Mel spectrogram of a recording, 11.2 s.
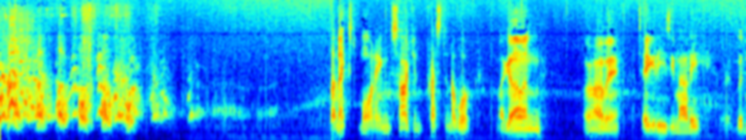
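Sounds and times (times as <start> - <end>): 
dog barking: 0.0 - 3.7
speech: 5.1 - 8.2, 8.8 - 11.1.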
